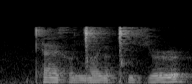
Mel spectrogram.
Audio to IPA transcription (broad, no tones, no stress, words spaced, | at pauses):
cʰæxʌ ŋ͡ǀʌɳʌǀʰi çə˞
